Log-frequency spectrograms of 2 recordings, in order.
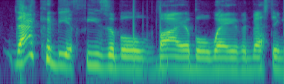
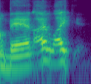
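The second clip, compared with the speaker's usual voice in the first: ordinary talk, nothing marked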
